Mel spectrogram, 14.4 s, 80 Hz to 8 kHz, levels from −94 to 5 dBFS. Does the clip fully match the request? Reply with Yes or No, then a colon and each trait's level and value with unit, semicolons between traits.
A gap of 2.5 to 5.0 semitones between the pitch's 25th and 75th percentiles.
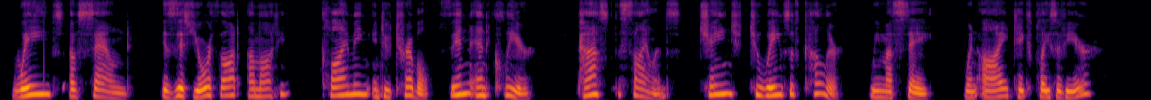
No: wide, 5.4 semitones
